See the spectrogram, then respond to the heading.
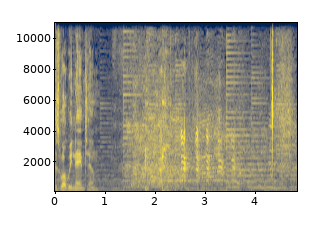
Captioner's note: laughter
